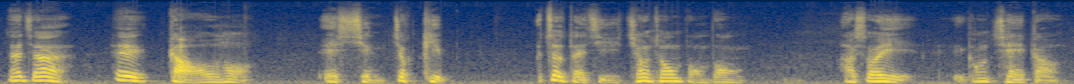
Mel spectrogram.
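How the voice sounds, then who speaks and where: A man's voice: mid-range voice, lively intonation, unhurried, husky. A man with a Taiwanese Hokkien accent giving informal, explanatory commentary on a piece of writing, as a guest.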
